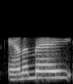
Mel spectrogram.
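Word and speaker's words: Aana-Mei: My nickname is my proper nickname is Anna Mei. It's spelled A-A-N-A and then hyphen M-E-I.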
